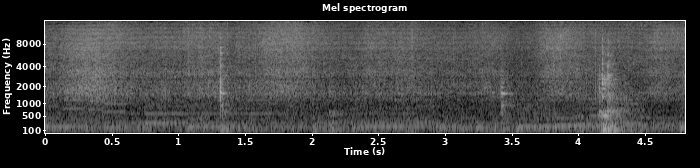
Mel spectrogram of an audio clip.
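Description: Chili flakes and white pepper are stirred together in a pan, a quiet scraping and faint sizzle broken by a few sharp spoon clicks, with no talking.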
